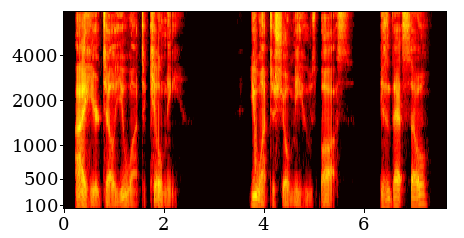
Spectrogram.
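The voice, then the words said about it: Deep rumbling character voice. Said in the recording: “Damien rumbled in his deep voice.”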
